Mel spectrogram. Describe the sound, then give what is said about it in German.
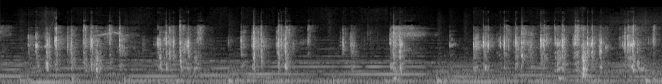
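Quick clusters of keystrokes from typing on a computer keyboard, faint crisp clicks arriving in irregular bursts with short pauses between them, with no talking. “Wer, wer, wer tippt da?”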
